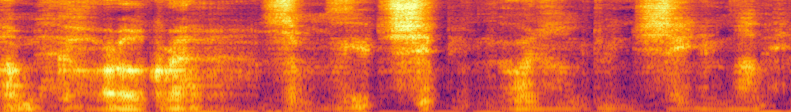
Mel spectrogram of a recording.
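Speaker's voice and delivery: put-on soft, breathy, whispered small child voice. Retelling how someone imitated a character, Carl voice. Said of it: "doing that voice as Carl".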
